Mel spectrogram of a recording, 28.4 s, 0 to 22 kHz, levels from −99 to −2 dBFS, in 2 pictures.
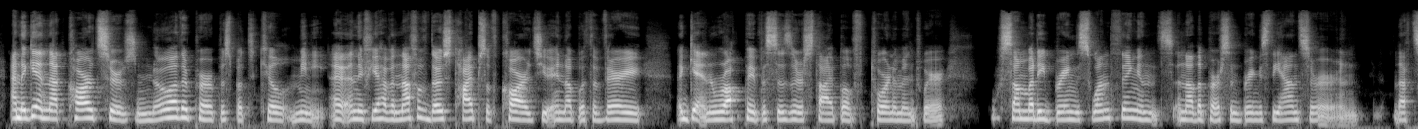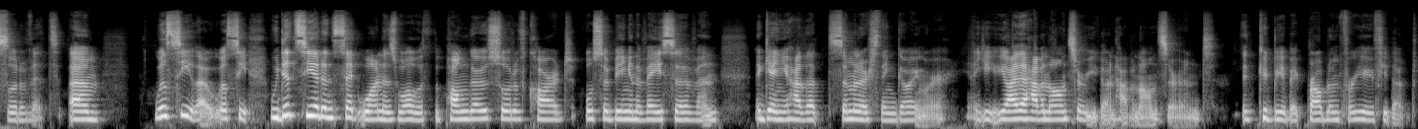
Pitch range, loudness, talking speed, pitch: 200-225 Hz, -20 LUFS, 230 wpm, 210 Hz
